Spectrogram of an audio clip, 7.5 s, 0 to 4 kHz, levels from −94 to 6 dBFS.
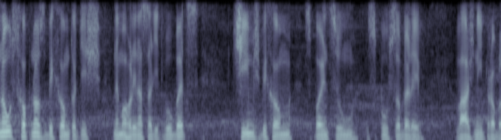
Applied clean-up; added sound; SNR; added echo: none; none; none; none.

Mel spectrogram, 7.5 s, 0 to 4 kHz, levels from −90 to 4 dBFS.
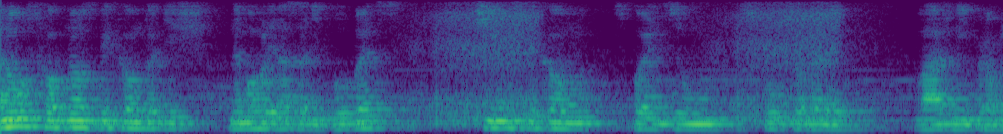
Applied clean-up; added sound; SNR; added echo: none; Breathing; 17 dB; reverberation time 0.9 s.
